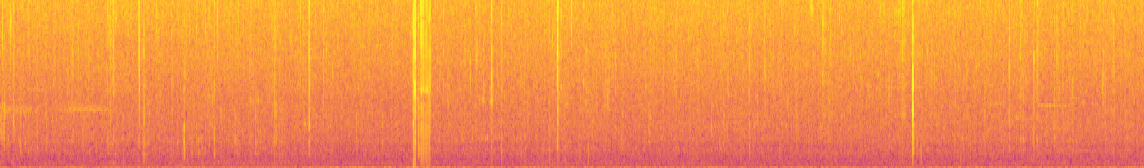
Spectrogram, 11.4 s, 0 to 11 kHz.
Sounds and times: ants are working 0:00.0 - 0:11.4

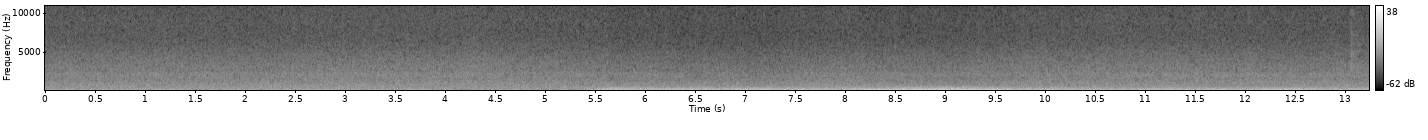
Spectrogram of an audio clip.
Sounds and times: Thunder 0:05.5 - 0:13.2

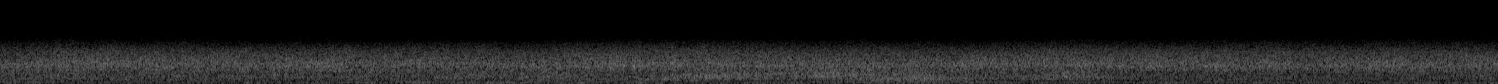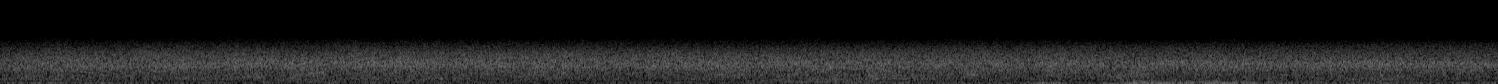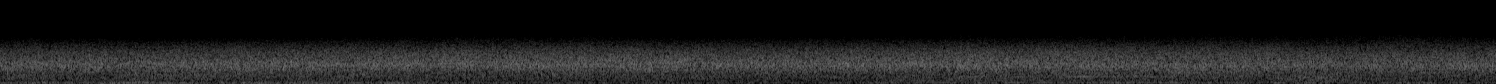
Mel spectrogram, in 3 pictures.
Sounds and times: aircraft landing on runway 0:23.0 - 0:44.9

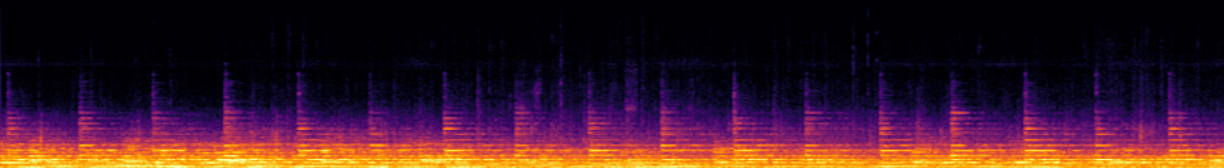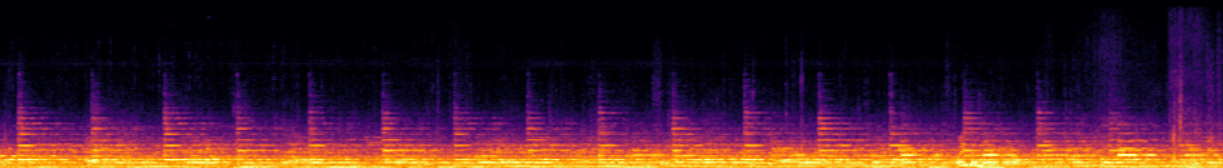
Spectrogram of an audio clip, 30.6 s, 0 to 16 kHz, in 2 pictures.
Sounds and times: church bells of all churches 0:00.0 - 0:30.5

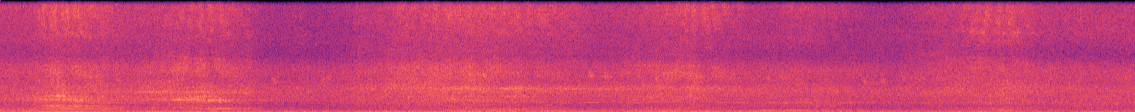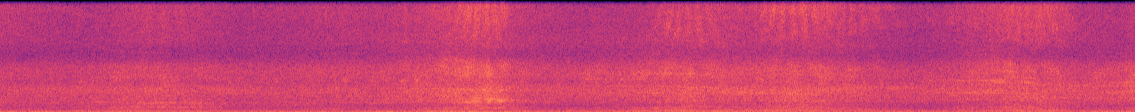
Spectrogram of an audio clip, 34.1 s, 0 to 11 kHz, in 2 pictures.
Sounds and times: Traffic sounds coming and going 0:00.0 - 0:34.0

